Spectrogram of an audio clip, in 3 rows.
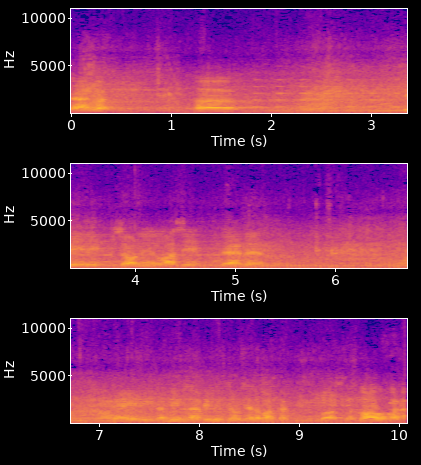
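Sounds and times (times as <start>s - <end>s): dirt bike engines idling: 0.0s - 10.0s
man's voice: 3.4s - 5.4s.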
